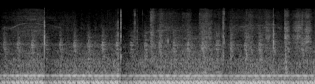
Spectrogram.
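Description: A 1993 Ford F-150 pickup truck engine idles steadily close by, a low rumbling drone with a rough, knocking pulse and a brief dip partway through.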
